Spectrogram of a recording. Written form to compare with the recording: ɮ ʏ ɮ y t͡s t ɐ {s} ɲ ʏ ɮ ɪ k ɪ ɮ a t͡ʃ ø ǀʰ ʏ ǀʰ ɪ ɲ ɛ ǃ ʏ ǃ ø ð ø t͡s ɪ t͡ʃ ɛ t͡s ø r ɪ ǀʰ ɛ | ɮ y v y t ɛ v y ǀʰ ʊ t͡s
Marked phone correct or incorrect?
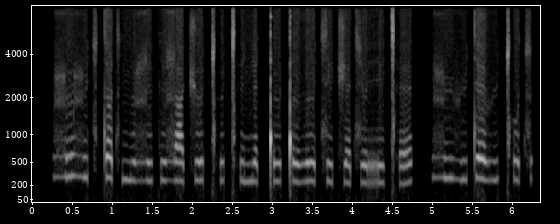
incorrect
